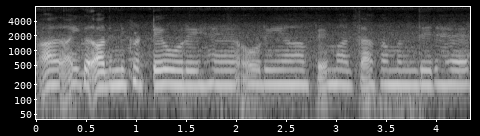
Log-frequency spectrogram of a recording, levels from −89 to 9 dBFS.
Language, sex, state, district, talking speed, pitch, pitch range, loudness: Hindi, female, Haryana, Rohtak, 165 wpm, 200 Hz, 200-205 Hz, -18 LUFS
